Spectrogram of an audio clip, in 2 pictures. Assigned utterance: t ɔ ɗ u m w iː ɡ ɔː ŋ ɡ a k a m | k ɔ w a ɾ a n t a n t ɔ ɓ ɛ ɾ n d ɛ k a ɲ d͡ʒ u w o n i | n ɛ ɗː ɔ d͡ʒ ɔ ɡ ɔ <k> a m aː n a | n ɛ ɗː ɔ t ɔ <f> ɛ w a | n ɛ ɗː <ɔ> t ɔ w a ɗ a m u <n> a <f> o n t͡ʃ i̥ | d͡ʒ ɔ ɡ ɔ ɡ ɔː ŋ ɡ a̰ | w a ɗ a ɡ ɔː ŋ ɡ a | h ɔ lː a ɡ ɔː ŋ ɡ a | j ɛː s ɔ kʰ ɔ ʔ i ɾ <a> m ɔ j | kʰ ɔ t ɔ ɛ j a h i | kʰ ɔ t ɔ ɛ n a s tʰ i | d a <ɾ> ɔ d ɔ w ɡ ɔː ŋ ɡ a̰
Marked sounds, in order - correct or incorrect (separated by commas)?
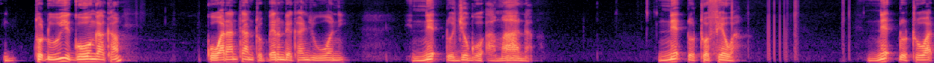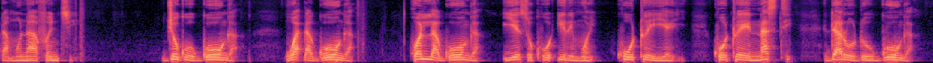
incorrect, correct, correct, correct, correct, incorrect, correct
